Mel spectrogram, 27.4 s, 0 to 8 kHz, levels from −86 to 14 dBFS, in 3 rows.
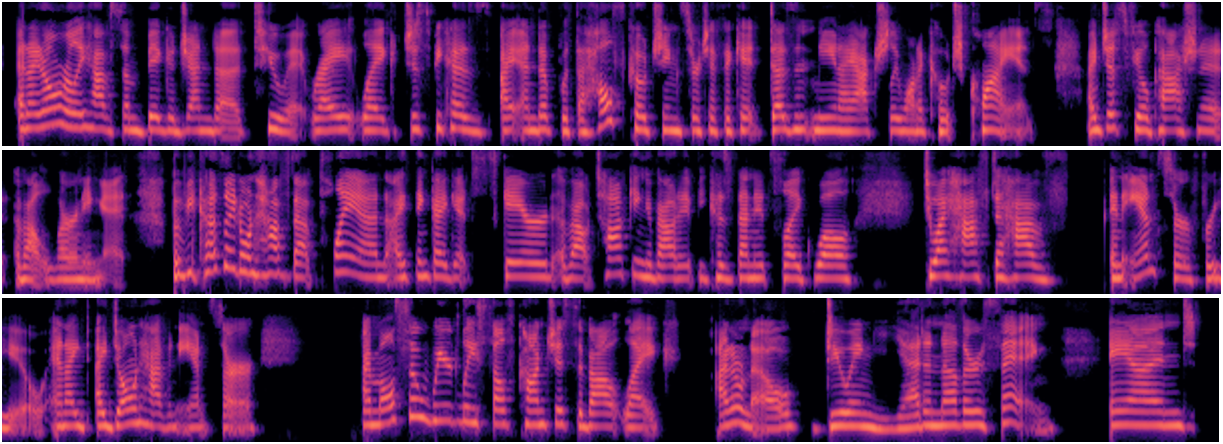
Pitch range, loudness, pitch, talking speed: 225-255 Hz, -21 LUFS, 235 Hz, 195 wpm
